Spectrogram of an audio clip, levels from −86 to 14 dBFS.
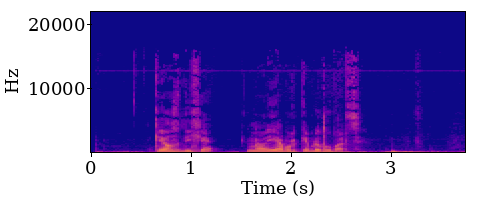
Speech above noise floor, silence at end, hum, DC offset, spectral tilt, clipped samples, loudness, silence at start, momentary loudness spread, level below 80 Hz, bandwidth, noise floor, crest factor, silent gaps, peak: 22 dB; 0 s; none; under 0.1%; -6.5 dB/octave; under 0.1%; -30 LUFS; 0.05 s; 14 LU; -50 dBFS; 16.5 kHz; -50 dBFS; 18 dB; none; -12 dBFS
